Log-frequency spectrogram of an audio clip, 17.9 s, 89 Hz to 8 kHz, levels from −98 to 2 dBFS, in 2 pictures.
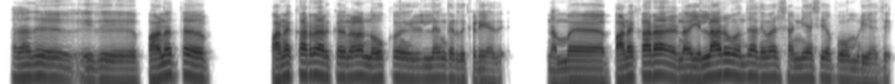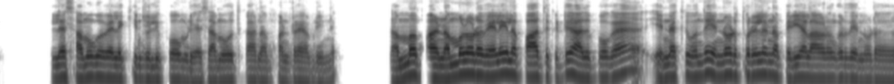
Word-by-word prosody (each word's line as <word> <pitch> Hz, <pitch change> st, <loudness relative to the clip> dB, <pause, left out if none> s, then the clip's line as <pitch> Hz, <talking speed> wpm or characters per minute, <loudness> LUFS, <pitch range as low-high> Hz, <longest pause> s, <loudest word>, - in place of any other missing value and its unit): அதாவது 130 Hz, +2 st, -1 dB, 0.5 s
இது 105 Hz, +1 st, -5 dB, 0.5 s
பணத்த 135 Hz, +5 st, +2 dB, 0.9 s
பணக்காரரா 145 Hz, +2 st, +3 dB
இருக்கிறதுனால 130 Hz, +1 st, +1 dB
நோக்கம் 125 Hz, 0 st, -1 dB, 0.2 s
இல்லங்கிறது 120 Hz, -2 st, -3 dB
கெடையாது. 100 Hz, -2 st, -4 dB, 0.5 s
நம்ம 95 Hz, +2 st, -2 dB, 0.5 s
பணக்காரர் 140 Hz, +4 st, +4 dB
நா -, -, +3 dB
எல்லாரும் 145 Hz, +4 st, +4 dB
வந்து 135 Hz, +1 st, -2 dB
அதேமாரி 130 Hz, 0 st, -1 dB
சன்னியாசியா 120 Hz, +1 st, -2 dB
போ 110 Hz, -, -1 dB
முடியாது. 95 Hz, -2 st, -6 dB, 0.6 s
இல்ல 125 Hz, -, -1 dB
சமூக 130 Hz, +2 st, +1 dB
வேலைக்குன்னு 120 Hz, 0 st, -2 dB
சொல்லி 115 Hz, 0 st, -3 dB
போக 115 Hz, -, -1 dB
முடியாது. 100 Hz, -2 st, -5 dB
"சமூகத்துக்காக 110 Hz, 0 st, -4 dB
நான் 105 Hz, -1 st, -8 dB
பண்றேன்." 105 Hz, -1 st, -4 dB
அப்படீன்னு. 95 Hz, 0 st, -10 dB, 0.6 s
நம்ம 125 Hz, +8 st, +3 dB
ப -, -, -9 dB, 0.2 s
நம்மளோட 150 Hz, +5 st, +4 dB
வேலைகள 155 Hz, +2 st, +4 dB
பார்த்துக்கிட்டு, 135 Hz, +1 st, +1 dB
அது 125 Hz, -1 st, +2 dB
போக 130 Hz, +2 st, -1 dB, 0.5 s
எனக்கு 130 Hz, +3 st, -2 dB
வந்து 145 Hz, +5 st, 0 dB
என்னோட 150 Hz, +2 st, +1 dB
துறையில 150 Hz, +1 st, +1 dB
நான் 135 Hz, -2 st, -3 dB
பெரியாள் 125 Hz, +1 st, +1 dB
ஆகணும்ங்கிறது 120 Hz, 0 st, -2 dB
என்னோட 110 Hz, 0 st, -6 dB
125 Hz, 140 wpm, -22 LUFS, 110-135 Hz, 0.9 s, பணக்காரர்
